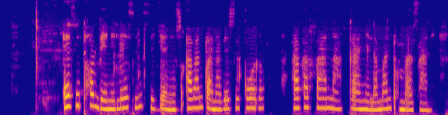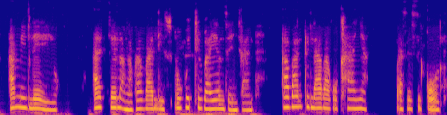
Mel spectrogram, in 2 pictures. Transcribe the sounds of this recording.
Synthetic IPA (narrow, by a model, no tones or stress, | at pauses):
esitʰɔmbʱenilesisit͡ʃʼeŋisɔʔaβantʼwanaβesiɣɔlɔ | aβafanaɣaɲɛlamantʼɔmbʱazana | amilɛjɔ | at͡ʃʼɛlwaŋaβaβalisiuɣutʰiβajɛnd͡zʱɛnd͡ʒʱani | aβantʼulaβaɣukʰaɲa | βa̰sesiɣɔ̰ːlɔ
